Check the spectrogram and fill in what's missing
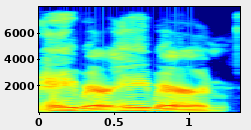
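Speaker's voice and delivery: high scream. Retelling screaming at a bear by the boat: imitating own scream. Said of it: "I just screamed".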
